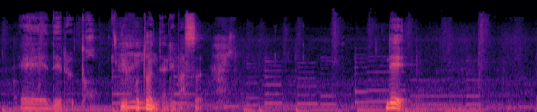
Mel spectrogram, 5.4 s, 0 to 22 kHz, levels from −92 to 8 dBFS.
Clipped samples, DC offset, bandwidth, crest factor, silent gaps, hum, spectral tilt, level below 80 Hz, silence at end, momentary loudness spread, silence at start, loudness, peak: under 0.1%; under 0.1%; 14 kHz; 20 dB; none; none; -5 dB/octave; -48 dBFS; 0 s; 18 LU; 0 s; -30 LUFS; -12 dBFS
